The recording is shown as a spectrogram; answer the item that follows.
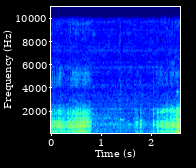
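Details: Pancake-guarding Chihuahua, described as very angry, growls in a gritty rumbling burst, pauses through a quiet stretch with faint clicks, then starts growling again more sharply.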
